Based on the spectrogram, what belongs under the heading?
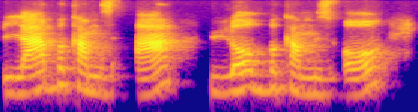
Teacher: in Napoletano we just drop the L, so we just keep the last sound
